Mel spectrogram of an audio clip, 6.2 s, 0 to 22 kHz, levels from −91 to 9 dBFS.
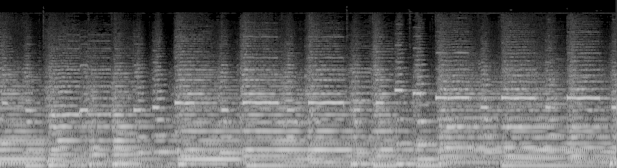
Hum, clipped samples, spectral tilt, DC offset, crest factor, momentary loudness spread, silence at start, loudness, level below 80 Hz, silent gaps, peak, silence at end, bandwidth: none; under 0.1%; -6 dB/octave; under 0.1%; 12 dB; 3 LU; 0 s; -13 LUFS; -26 dBFS; none; 0 dBFS; 0 s; 14.5 kHz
